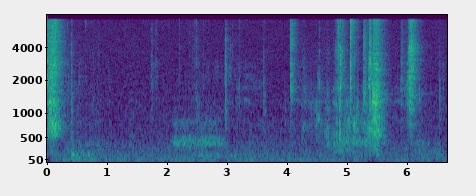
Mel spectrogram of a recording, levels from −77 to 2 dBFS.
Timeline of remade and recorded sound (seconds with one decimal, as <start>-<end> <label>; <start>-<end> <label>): 0.0-6.7 recorded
